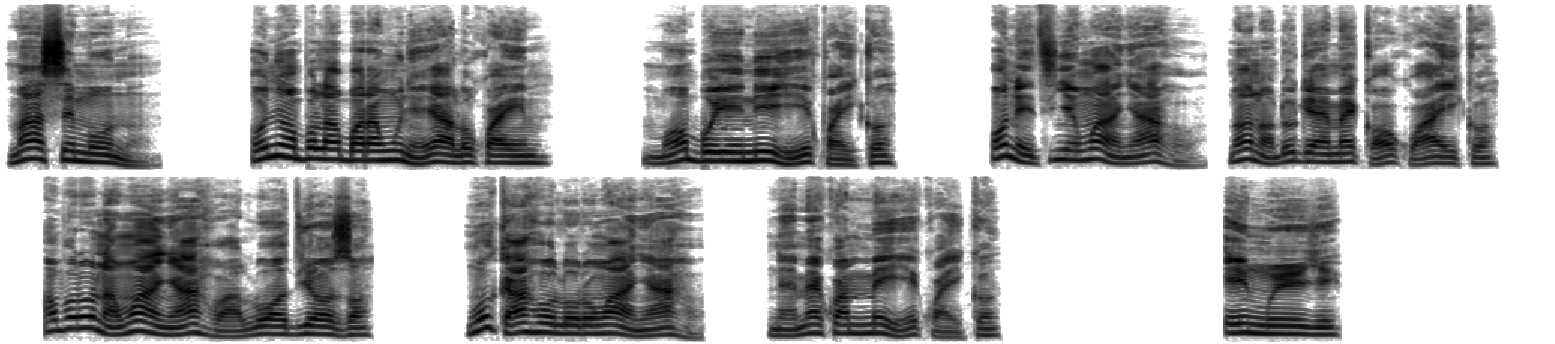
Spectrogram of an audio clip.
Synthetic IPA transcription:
maː˦sɪ˦m̩˦ʊ˦nʊ̰˨ | o˦ɲe˦ɔ˦bʊ˦la˦ɡ͡ba˦ɾa˦ŋʷu˦ɲe˨ja˦a˨lʊ˦kʷa˦ɣɪ˦m̩˦ | m˨ɔ˦bʊ˨ɣɪ˦ni˦ɦi˨ɪ˦kʷa̰˨ḭ˨ko˦ | ɔ˦ne˨ti˦ɲe˦ŋʷaː˦˨ɲa˨a˦ɦʊ̰˨nɔ˦nɔ˨dʊ˦ɡe˦˨e˦me˦kɔ˨˦kʷa˨a˦ɪ˦ko˦ | ɔ˦bʊ˦ɾʊ˦na˨ŋʷaː˦˨ɲa˨a˦ɦʊ˨a̰˨lʊ˦ɔ˦dɪ˦ɔ˦zɔ˦ | ŋʷo˦ka˨a˦ɦʊ˨˦lʊ˨ɾʊ˦ŋʷa˦˨ɲ˨a˦ɦʊ̰˨ | ne˨me˦kʷa˦m̩˦me˦ɣɪ˨ɪ˦kʷa̰˨ḭ˨ko˦ | ɪ˦ŋʷe˦ji˦

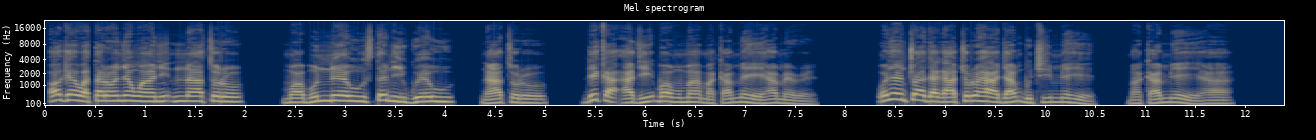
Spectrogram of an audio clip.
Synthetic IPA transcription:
ɔ˦ɡe˨˦wa˨ta˦ɾo˦ɲe˦ŋʷa˨ɲɪ˦n̩˦na˦a˦tʊ˦ɾʊ˦ | m˨ɔ˨bʊ˨n̩˦ne˦wu˦si̥˦te˦ni˨ɡʷe˦wu˦ | na˨a˦tʊ˦ɾʊ˦ | dɪ˦ka˨ʔa˨d͡ʒɪ˨ɪ˦k͡pɔ˦˨mʊ˨ma˦ma˨ka˨m̩˦me˦ɦe˨ɦa˦mḛ˨ɾḛ˨ | o˦ɲe˦n̩˦t͡ʃʊ˦a˦˨d͡ʒa˨ɡa˨a˨t͡ʃʊ˦ɾʊ˦ɦa˦a˨d͡ʒa˨ŋ͡m̩˦k͡pu˨t͡ʃi˦m̩˦m˦e˦ɦjḛ˨ | ma˨ka˨m̩˦m˦e˦ɦḛ˨ɦa˦

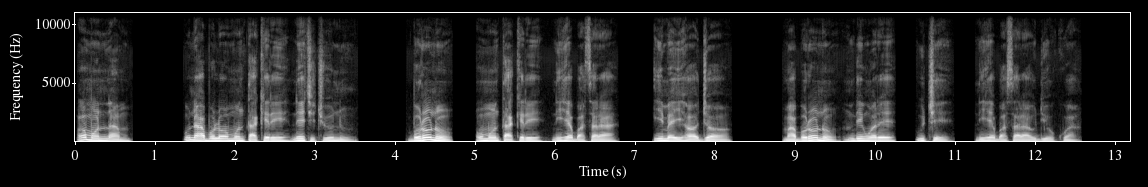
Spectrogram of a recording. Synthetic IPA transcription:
ʊ˦mʊ˨n̩˦na˨m̩˦ | u˦n˨a˦bʊ˦lʊ˦mʊ˨n̩˦ta˨kɪ˦ɾɪ˦ne˦t͡ʃi˨t͡ʃu˨u˦nṵ˨ | bʊ˨ɾu˦nu˨ | ʊ˦mʊ˨n̩˦ta˨kɪ˦ɾɪ˦ni˦ɦe˦ɡ͡ba˨sa˦ɾa˦ | i˦me˦i˦ɦɔ˦d͡ʒɔ˦ | ma˨bʊ˨ɾu˦nu˨n̩˦dɪ˦ŋʷe˨ɾe˦ | u˦t͡ʃe˨ | ni˦ɦe˦ɡ͡ba˨sa˦ɾa˦u˨di˨o˦kʷu˦a̰˨

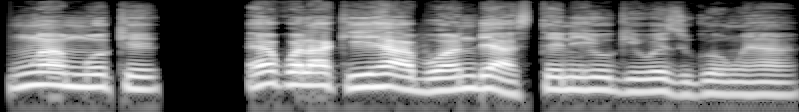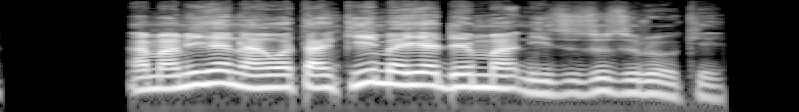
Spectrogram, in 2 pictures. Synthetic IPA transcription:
ŋʷa˦˨m̩˦o˦ke˦ | e˦kʷe˦la˦ki˨˦i˦ɦa˦a˨bʊ˨ɔ˦n̩˦dɪ˦a˨si̥˦te˦ni˦ɦu˦ɡɪ˦we˦zu˨ɡo˨ŋʷe˨ɦa˦ | a˨ma˨m̩˦i˦ɦe˦na˨ŋʷɔ˦ta˦ŋ̩˨ki˦me˦i˦ɦe˦dɪ˨m̩˦ma˦ni˨zu˨zu˦zu˨ɾo˨kḛ˨

